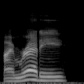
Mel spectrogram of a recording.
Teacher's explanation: If you say it with a falling tone, I'm ready, it's a statement, >> but if you say it with a rising tone, I'm ready, it becomes a question even though the words are identical.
